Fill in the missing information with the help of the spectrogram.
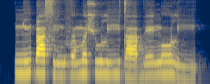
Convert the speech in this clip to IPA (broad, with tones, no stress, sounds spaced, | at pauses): ɲ ĩ˨˦ ɓ a˧ s i˨ n v ə˧ m ə˦ ʃ u˧ l iː˧ d aː˨ b eː˧ ŋ oː˦ l iː˨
